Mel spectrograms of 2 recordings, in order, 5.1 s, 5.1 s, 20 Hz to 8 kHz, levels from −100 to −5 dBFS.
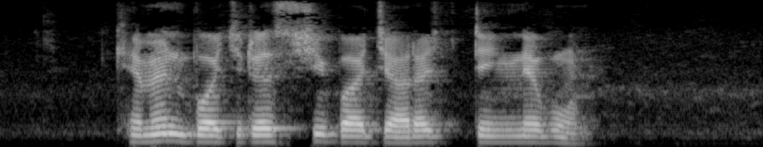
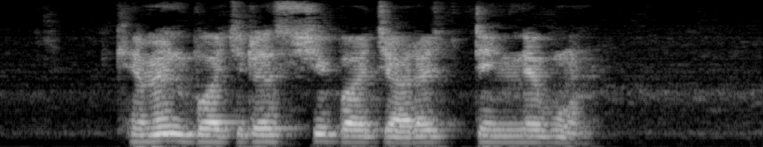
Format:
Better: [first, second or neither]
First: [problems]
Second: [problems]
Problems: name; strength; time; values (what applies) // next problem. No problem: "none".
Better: first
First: none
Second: room echo; dies away in 0.2 s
